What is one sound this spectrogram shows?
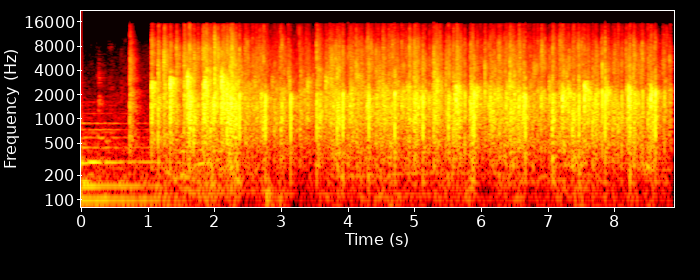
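A small audience claps loudly close by.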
